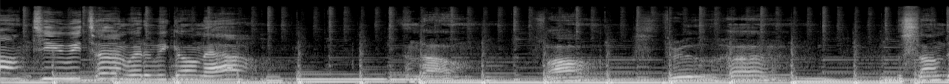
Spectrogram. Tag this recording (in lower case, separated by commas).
music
